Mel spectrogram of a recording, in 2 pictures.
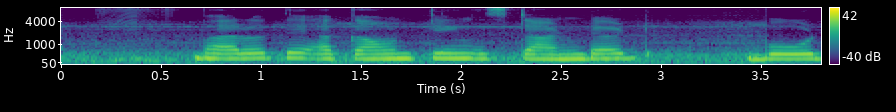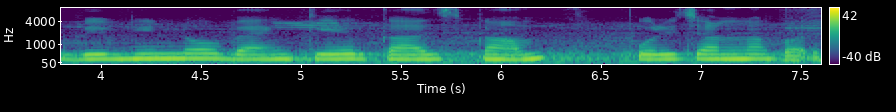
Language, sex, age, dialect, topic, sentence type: Bengali, female, 25-30, Standard Colloquial, banking, statement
